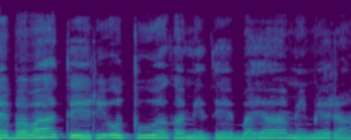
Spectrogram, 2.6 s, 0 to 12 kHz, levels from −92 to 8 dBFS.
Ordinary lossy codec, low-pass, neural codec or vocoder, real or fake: MP3, 96 kbps; 10.8 kHz; vocoder, 48 kHz, 128 mel bands, Vocos; fake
